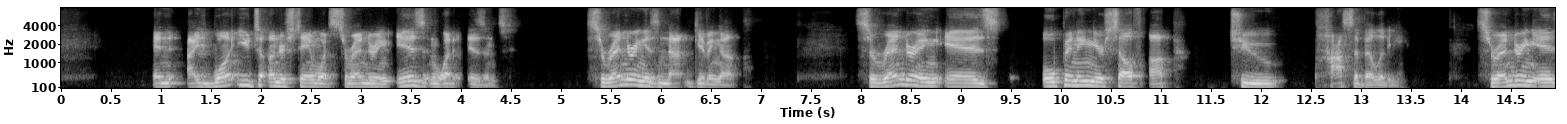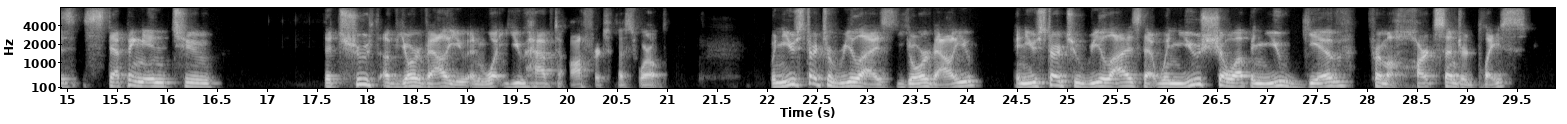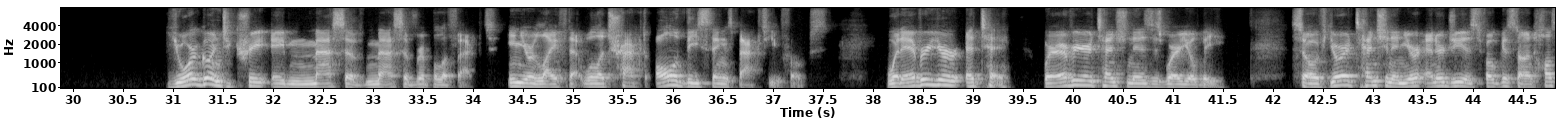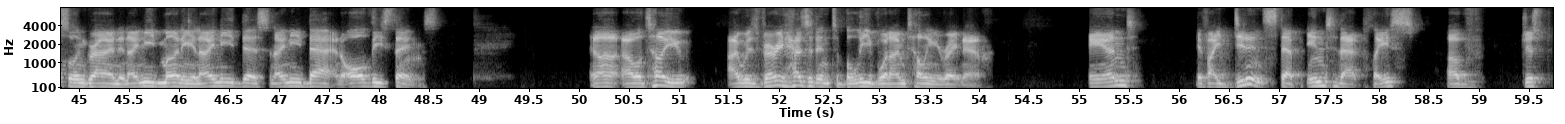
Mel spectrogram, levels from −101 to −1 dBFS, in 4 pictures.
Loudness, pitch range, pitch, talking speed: -22 LUFS, 120-165 Hz, 135 Hz, 160 wpm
